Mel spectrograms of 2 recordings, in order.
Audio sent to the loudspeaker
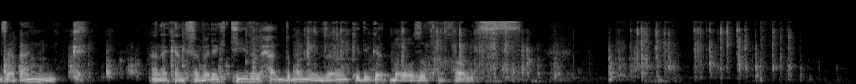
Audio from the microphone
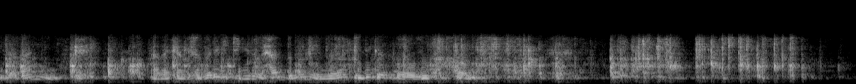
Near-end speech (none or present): none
